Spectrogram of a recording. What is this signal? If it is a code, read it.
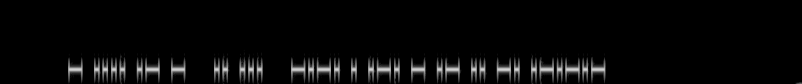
Morse code, heard as a keyed tone, about 28 wpm, 700 Hz. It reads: THAT IS CERTAIN.
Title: Sentences from Top 1000 Words - Review Part 2 - 28wpm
